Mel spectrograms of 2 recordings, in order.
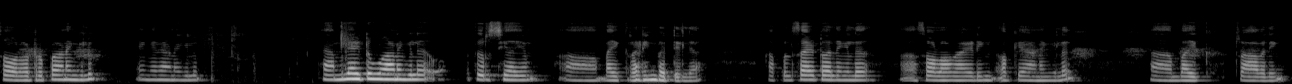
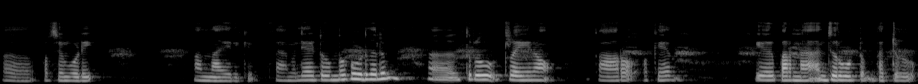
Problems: none marked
